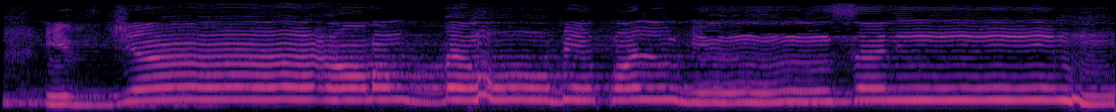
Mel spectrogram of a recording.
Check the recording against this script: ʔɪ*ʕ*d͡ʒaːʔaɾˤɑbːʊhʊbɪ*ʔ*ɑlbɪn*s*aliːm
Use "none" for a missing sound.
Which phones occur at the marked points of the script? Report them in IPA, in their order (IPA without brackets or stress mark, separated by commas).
ð, q, s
